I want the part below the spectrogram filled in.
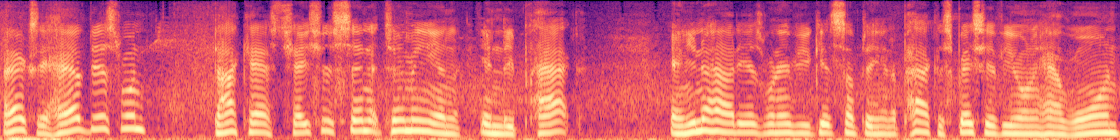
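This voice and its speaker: Talking at a very fast pace, a man with a Southern US accent uses a high pitch and ordinary pitch variation over noticeable background noise. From US South. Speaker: toy car collector YouTuber. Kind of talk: casual unboxing video.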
